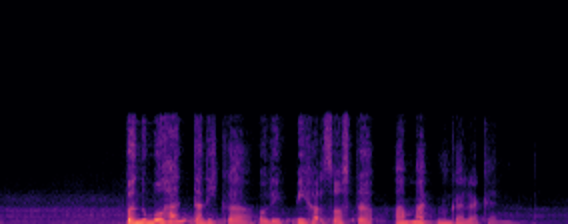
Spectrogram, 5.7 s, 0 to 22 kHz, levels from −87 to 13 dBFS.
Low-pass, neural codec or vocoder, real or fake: 10.8 kHz; codec, 16 kHz in and 24 kHz out, 0.9 kbps, LongCat-Audio-Codec, fine tuned four codebook decoder; fake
